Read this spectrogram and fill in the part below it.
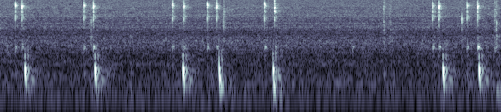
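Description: Sharp, irregular keyboard clicks, about a dozen keystrokes in small clusters with pauses between, close and fairly quiet.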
